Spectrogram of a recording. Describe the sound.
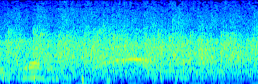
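A crowd applauds in a dense, steady wash of clapping that stays fairly loud and even throughout, with a few faint voices mixed in underneath.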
